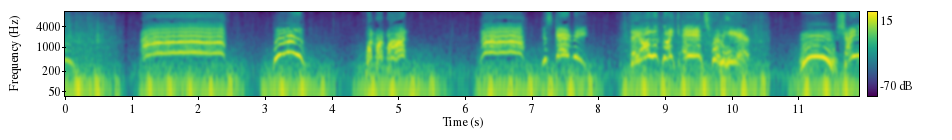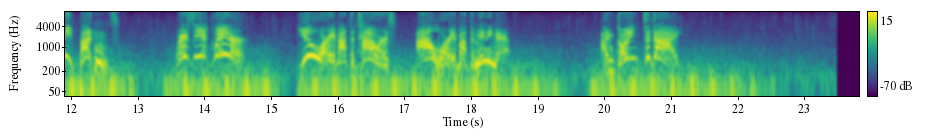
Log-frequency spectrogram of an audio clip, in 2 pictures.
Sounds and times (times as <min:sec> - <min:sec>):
Speech: 0:04.5 - 0:05.2, 0:07.2 - 0:07.9, 0:08.5 - 0:10.3, 0:11.0 - 0:12.8, 0:13.6 - 0:14.6, 0:15.4 - 0:18.6, 0:20.0 - 0:21.2.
